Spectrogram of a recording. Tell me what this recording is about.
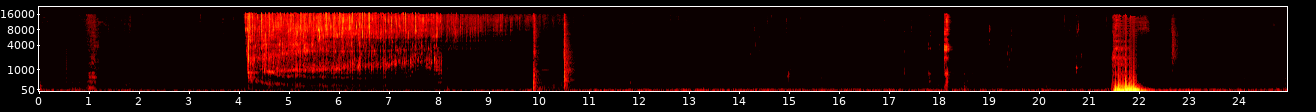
Pouring water into glass and drinking.
Recorded with Zoom H6 X/Y
drinking, pour, drink, splash, water, glass, pouring, into, liquid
